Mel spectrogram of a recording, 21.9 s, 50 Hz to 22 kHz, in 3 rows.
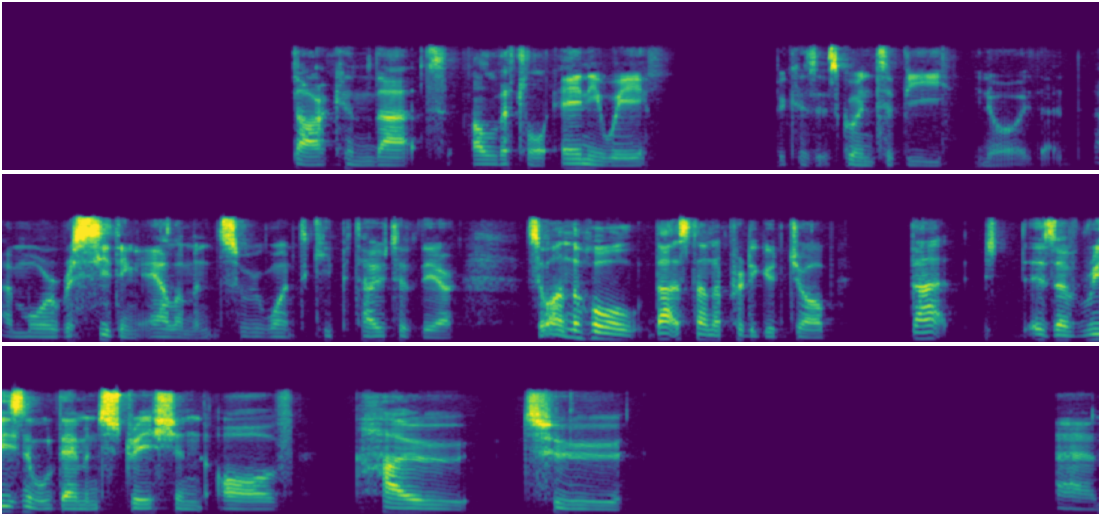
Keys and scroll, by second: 3.7 super+-, 12.4 super+-.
